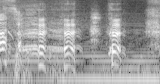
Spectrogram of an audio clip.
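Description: A person laughing in short bursts, over background music with steady held tones.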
